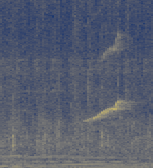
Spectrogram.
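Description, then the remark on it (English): An audience claps in praise of the Lord in a steady, dense wash of applause that holds at an even level throughout, with a low sustained tone humming underneath. “Come on, give the Lord a clap of praise.”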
